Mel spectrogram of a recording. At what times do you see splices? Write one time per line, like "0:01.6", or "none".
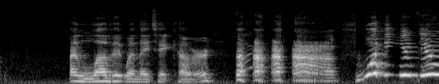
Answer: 0:03.5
